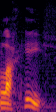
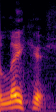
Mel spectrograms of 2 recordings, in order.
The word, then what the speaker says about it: Lachish: And over there is where we find the release from Lachish, or Lachish, depending on how you pronounce it.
